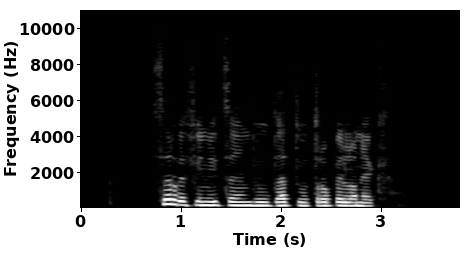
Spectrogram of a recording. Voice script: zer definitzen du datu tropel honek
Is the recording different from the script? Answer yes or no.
no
